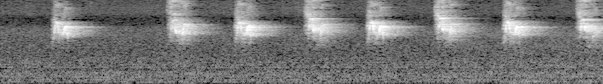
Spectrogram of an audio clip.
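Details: Bird parents with their chicks chirping. Sharp, bright, downward-sliding chirps repeat steadily about once every second over a low, constant background hiss.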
